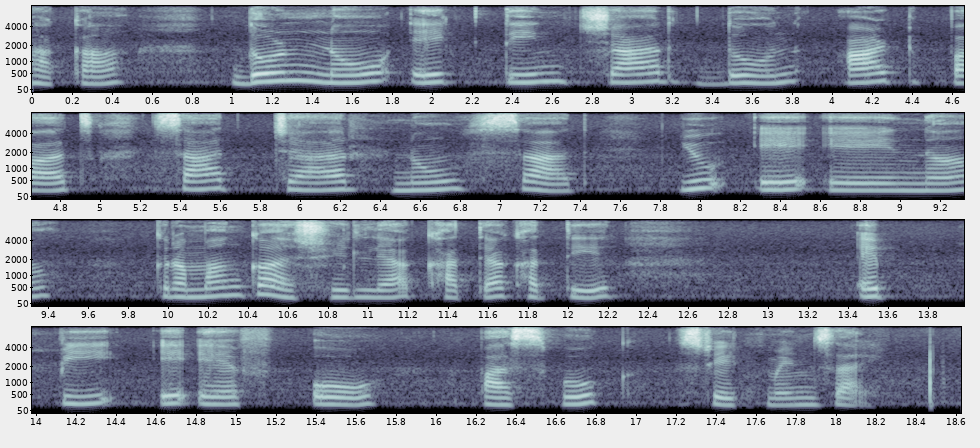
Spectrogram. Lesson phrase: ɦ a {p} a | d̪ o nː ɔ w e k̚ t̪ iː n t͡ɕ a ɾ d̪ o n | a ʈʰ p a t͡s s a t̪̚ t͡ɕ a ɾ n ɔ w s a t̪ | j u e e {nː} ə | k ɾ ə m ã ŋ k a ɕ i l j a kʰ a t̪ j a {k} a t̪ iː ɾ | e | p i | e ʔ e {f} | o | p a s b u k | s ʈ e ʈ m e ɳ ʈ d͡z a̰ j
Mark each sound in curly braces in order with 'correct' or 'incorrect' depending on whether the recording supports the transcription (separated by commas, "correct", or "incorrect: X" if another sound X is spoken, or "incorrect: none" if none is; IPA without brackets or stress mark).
incorrect: k, incorrect: n, incorrect: kʰ, correct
